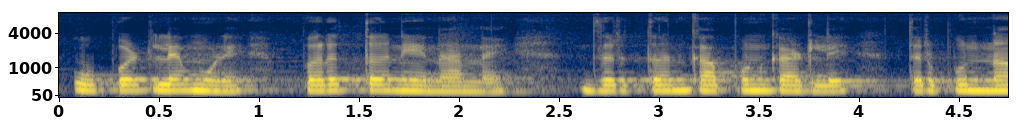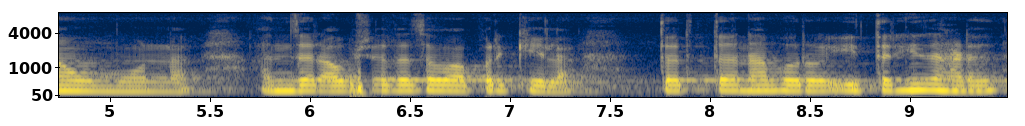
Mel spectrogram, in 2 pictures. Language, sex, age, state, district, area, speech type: Marathi, male, 30-45, Maharashtra, Satara, urban, spontaneous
